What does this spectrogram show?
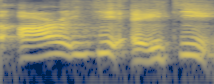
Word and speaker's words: read: 在此处我们的 READ 要读作 read，是 read 的过去式。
